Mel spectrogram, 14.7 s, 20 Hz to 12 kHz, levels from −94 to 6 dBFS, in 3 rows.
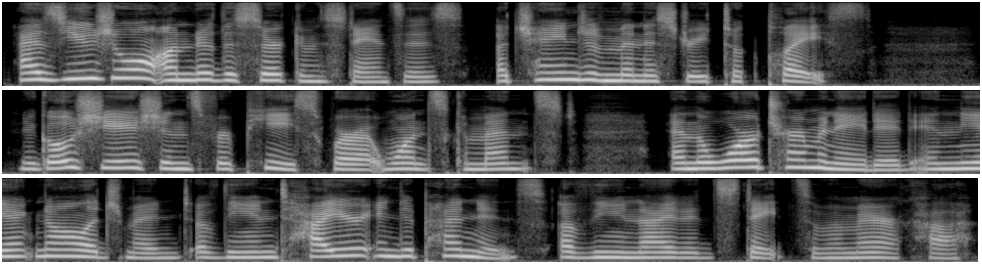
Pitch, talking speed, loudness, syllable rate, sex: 235 Hz, 145 wpm, -19 LUFS, 5.2 syllables/s, female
